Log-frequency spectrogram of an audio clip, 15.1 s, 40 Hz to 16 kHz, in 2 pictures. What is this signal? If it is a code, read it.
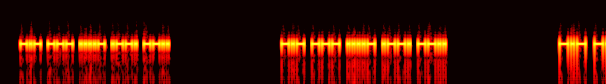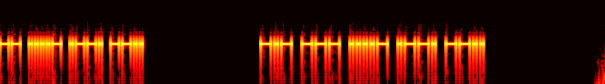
Morse code, heard as a keyed tone, about 33 wpm, 700 Hz. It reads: KO4PZ KO4PZ KO4PZ KO4PZ
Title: Speed Racing - USA 2x2 Call Signs 28wpm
